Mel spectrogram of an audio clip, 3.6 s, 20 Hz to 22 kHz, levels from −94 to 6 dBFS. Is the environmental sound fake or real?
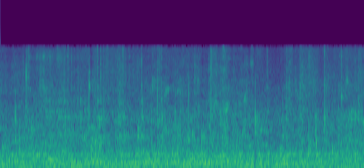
fake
